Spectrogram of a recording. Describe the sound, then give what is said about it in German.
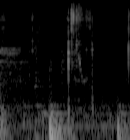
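Boots squelch through soft, wet tidal mud with the tide out, in a few uneven, heavy steps, each a sucking squish with faint drips between, fairly quiet and with no voices. “hier ist der Matsch, platsch, platsch. Die Stiefel spuren, der Gang ist schwer, sehr, sehr.”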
